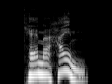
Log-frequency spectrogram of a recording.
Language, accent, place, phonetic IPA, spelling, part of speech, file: German, Germany, Berlin, [ˌkɛːmə ˈhaɪ̯m], käme heim, verb, De-käme heim.ogg
- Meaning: first/third-person singular subjunctive II of heimkommen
